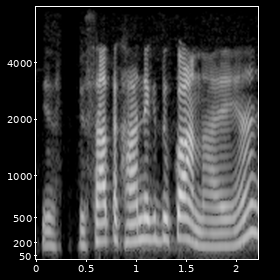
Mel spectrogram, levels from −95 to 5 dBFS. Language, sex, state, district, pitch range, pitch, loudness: Hindi, female, Uttar Pradesh, Budaun, 170-245 Hz, 215 Hz, -19 LUFS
